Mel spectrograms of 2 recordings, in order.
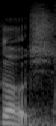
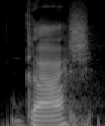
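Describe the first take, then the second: First: The vowel sounds like the one in 'ghost'. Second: The vowel sounds like the one in 'gosh'. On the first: The speaker calls it right. "like ghost" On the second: The speaker calls it wrong. "I've heard people say it tw- uh, both ways"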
